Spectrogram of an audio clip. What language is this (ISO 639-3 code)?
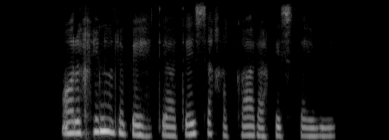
pus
